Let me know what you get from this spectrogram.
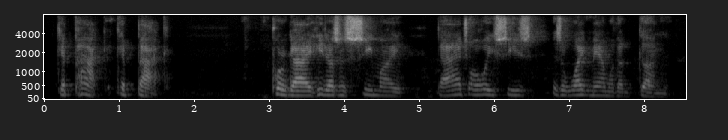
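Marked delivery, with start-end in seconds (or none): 0.2-1.7 urgent, hushed whisper under the breath. Stepping out from cover, gun and badge in hand, the speaker retells whispering. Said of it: "And I'm whispering".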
